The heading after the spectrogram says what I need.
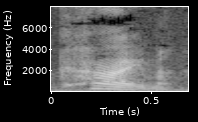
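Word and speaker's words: chyme: that food down into a liquid solution called Kime it's spelled CH H ym Kime is an isotonic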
